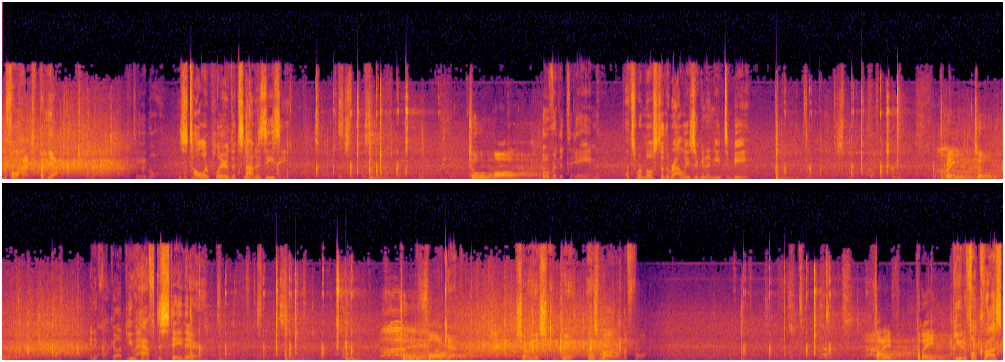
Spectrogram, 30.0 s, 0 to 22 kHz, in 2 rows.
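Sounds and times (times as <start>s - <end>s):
table tennis ball clicking: 11.6s - 13.5s, 17.9s - 20.4s, 26.0s - 27.6s.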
